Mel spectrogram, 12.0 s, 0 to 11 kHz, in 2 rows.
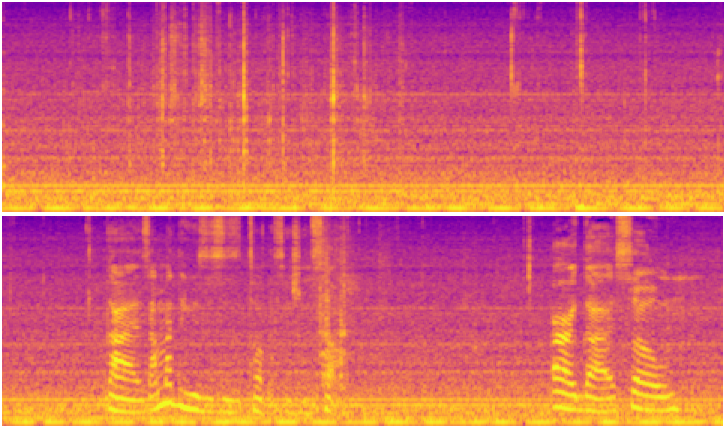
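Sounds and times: car engine hum inside cabin: 0.0s - 12.0s
eating crunchy fries: 0.5s - 6.8s.

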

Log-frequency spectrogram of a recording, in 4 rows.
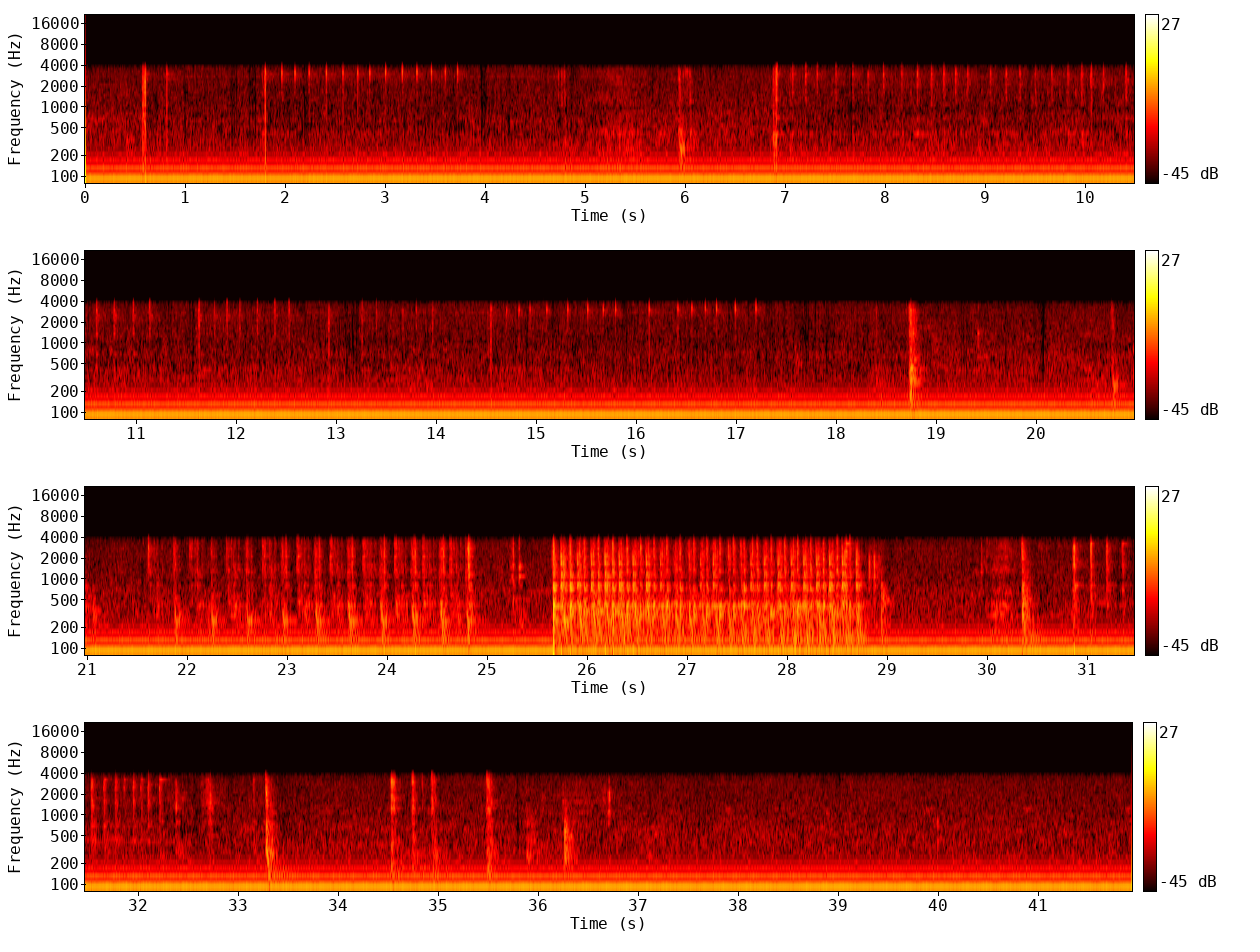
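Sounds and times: dense typewriter rattle: 25.6s - 28.9s.

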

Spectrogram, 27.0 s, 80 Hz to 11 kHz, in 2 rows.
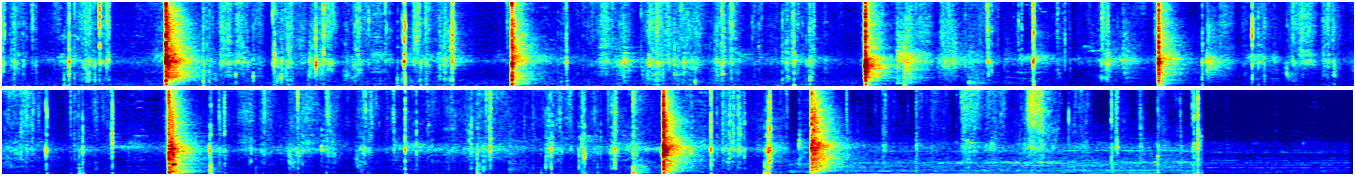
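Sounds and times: hand kneading slaps and rubbing: 0.0s - 25.6s.

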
